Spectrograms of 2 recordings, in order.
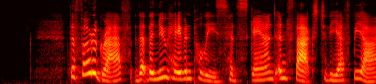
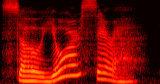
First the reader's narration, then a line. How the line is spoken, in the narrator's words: she murmured to the photograph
